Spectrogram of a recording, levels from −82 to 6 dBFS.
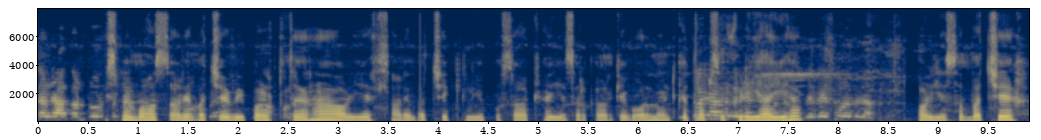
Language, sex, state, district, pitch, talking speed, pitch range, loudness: Hindi, male, Bihar, Samastipur, 185 Hz, 180 wpm, 180-195 Hz, -18 LUFS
